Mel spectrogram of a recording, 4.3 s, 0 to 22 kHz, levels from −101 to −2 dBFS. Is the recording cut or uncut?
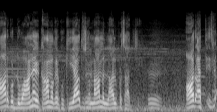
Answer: uncut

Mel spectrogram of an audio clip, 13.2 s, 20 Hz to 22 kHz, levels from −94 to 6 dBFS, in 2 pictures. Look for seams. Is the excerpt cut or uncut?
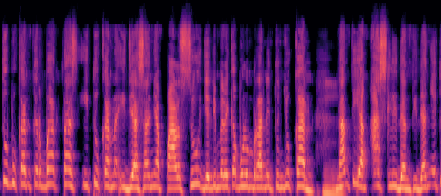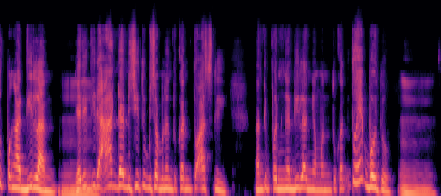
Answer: uncut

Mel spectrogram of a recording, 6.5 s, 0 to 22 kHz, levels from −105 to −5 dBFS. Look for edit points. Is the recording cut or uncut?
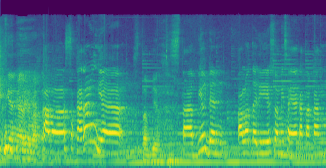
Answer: uncut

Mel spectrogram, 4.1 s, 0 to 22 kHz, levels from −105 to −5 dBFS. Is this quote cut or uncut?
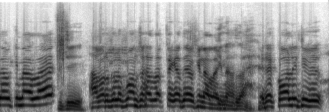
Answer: uncut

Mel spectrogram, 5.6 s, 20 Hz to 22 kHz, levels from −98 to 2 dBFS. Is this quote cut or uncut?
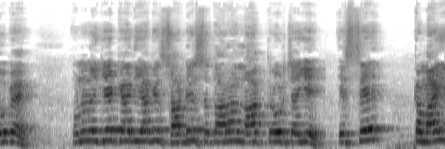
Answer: cut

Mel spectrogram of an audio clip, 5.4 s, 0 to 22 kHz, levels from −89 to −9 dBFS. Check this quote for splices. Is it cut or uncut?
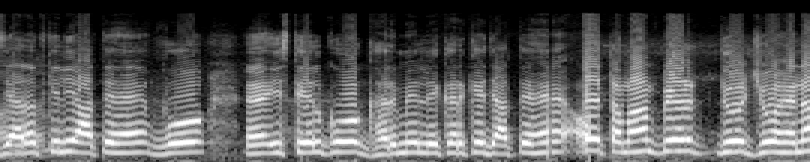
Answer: cut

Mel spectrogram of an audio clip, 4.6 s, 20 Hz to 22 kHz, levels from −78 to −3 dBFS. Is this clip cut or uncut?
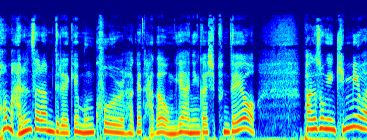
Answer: uncut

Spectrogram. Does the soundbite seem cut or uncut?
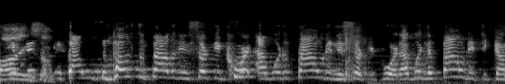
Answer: uncut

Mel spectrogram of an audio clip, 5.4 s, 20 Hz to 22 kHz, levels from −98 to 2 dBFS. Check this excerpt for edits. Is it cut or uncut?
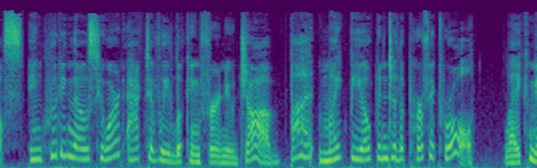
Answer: uncut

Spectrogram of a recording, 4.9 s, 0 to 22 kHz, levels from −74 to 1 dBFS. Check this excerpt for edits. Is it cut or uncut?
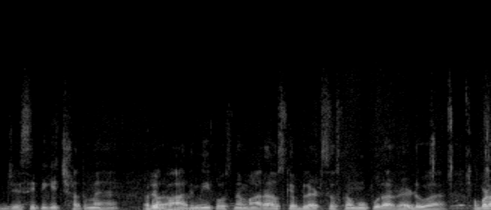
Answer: uncut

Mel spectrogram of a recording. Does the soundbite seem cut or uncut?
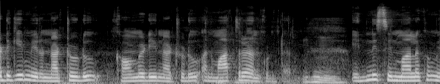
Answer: cut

